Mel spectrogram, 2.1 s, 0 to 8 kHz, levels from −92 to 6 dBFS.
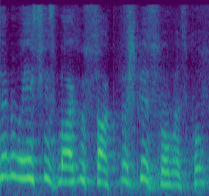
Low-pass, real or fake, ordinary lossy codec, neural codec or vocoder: none; fake; none; codec, 16 kHz, 1.1 kbps, Voila-Tokenizer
